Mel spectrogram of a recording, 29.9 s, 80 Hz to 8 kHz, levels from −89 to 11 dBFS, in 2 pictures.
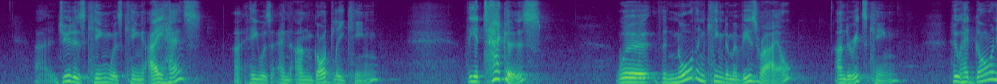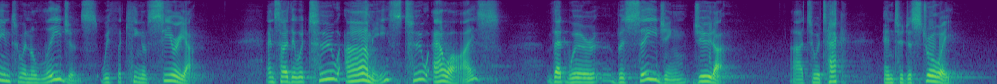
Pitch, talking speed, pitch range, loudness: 155 Hz, 105 wpm, 135-195 Hz, -18 LUFS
